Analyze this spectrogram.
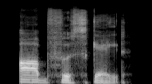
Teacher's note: This verb has three syllables and the stress is on that first syllable.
